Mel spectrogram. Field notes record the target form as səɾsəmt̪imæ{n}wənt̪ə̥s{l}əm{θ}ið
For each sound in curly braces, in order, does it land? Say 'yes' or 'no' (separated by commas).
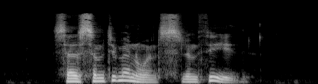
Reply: yes, yes, yes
